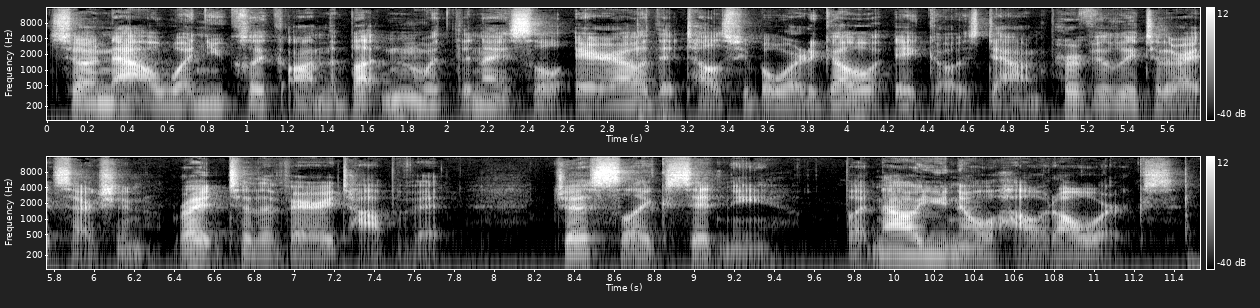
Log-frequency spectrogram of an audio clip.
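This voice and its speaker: A man with a Minnesota accent speaks with vocal fry at a fairly low pitch, moving at a moderate pace with fairly even intonation. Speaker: web design tutorial creator. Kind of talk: screen-recorded software tutorial. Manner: casual, conversational.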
